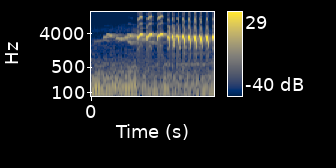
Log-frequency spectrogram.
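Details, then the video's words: Sooty-headed bulbul singing: a thin rising whistle, three clipped high notes, then a rapid series of sharp, bright chirps repeated at a steady quick beat to the end. "Kicauan Gentilang Istimewah"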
